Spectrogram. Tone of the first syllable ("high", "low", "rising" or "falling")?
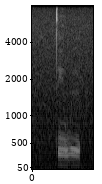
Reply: low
